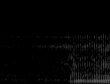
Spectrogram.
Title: Snoring Bloodhound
